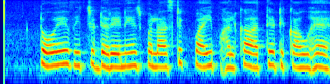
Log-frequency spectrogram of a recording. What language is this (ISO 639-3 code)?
pan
